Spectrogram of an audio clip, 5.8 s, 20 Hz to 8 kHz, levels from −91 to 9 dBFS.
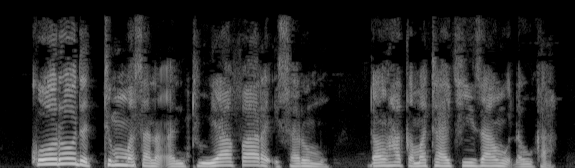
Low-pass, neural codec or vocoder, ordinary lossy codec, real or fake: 7.2 kHz; none; MP3, 48 kbps; real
